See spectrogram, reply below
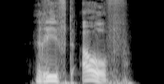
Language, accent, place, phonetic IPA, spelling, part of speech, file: German, Germany, Berlin, [ˌʁiːft ˈaʊ̯f], rieft auf, verb, De-rieft auf.ogg
- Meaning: second-person plural preterite of aufrufen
